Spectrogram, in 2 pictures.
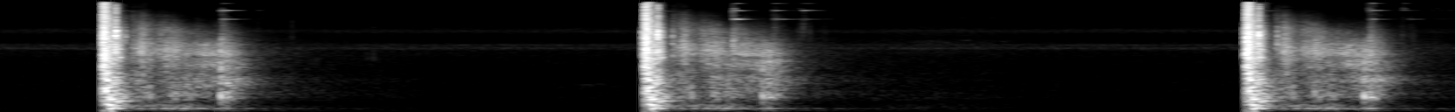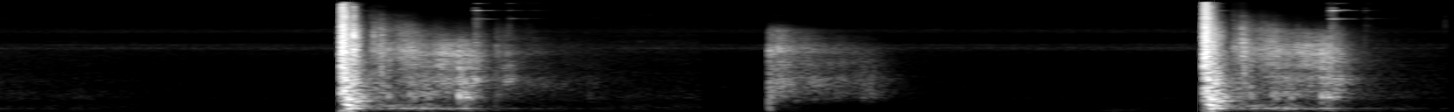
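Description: Six sharp, loud Palmetto State Armory JAKL rifle shots fired at a center target, spaced roughly three seconds apart, each crack followed by a short decaying echo; one slightly softer report falls between the last two.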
